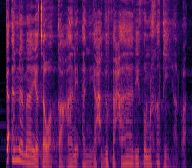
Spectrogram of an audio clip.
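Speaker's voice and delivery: ordinary delivery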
